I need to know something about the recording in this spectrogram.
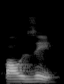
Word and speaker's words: Poiseuille: So generally this is pronounced as Hagen-Poiseuille, but the actual pronunciation should be just Poiseuille. The LLE is actually silent.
